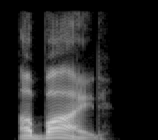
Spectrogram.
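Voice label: "abide", English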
